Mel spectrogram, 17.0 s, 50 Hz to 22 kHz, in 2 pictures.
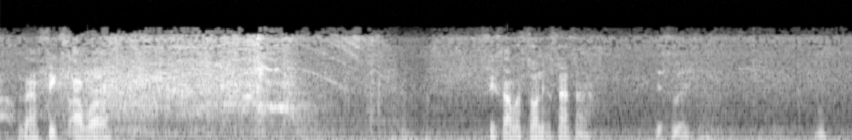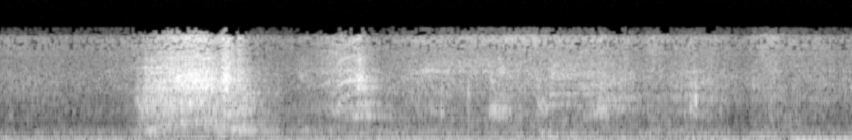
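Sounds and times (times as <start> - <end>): hiss bursts: 0.0 - 17.0.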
